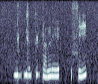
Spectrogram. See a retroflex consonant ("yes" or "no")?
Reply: yes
